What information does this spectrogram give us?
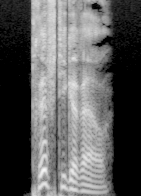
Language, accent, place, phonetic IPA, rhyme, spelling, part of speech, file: German, Germany, Berlin, [ˈtʁɪftɪɡəʁɐ], -ɪftɪɡəʁɐ, triftigerer, adjective, De-triftigerer.ogg
- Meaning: inflection of triftig: 1. strong/mixed nominative masculine singular comparative degree 2. strong genitive/dative feminine singular comparative degree 3. strong genitive plural comparative degree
